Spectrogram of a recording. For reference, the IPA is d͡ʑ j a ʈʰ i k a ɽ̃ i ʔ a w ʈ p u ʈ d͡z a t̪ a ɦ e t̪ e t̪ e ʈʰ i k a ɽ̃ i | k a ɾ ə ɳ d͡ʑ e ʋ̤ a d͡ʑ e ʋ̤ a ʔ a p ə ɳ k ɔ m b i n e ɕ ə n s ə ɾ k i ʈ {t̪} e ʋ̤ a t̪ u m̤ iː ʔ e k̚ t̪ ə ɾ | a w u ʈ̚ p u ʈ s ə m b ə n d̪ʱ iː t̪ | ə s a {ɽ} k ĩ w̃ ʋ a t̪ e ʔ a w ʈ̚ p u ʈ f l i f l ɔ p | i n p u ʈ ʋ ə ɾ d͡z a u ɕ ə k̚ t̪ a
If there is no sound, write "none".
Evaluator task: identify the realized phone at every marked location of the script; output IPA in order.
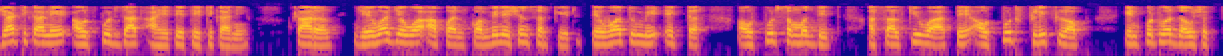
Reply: t̪, l

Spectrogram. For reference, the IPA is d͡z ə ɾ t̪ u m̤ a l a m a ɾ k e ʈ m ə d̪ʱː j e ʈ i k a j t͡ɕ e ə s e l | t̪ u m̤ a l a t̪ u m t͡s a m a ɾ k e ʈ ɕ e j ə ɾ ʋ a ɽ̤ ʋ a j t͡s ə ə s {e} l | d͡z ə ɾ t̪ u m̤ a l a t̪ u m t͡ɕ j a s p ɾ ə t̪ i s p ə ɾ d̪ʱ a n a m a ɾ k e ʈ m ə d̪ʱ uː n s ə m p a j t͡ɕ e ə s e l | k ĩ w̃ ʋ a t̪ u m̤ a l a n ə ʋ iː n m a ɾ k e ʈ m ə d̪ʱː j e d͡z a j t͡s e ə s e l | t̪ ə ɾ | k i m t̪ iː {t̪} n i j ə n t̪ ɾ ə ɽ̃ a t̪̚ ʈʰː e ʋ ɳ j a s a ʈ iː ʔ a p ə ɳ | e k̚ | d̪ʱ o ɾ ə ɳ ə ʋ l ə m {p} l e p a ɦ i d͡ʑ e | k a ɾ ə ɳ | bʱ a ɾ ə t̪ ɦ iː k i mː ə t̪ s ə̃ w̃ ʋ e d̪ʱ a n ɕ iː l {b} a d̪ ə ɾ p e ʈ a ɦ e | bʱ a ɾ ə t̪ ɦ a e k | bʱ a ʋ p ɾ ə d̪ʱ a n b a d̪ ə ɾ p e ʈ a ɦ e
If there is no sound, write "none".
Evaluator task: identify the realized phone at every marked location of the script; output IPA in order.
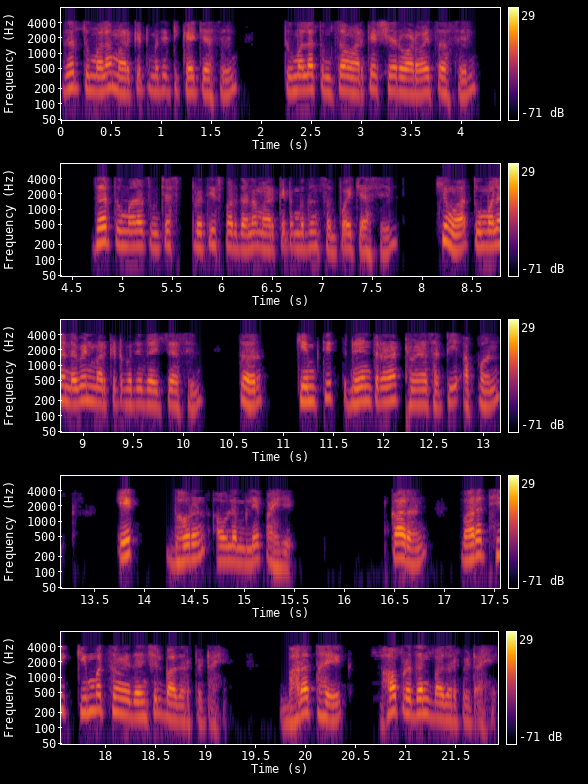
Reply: e, t̪, b, b

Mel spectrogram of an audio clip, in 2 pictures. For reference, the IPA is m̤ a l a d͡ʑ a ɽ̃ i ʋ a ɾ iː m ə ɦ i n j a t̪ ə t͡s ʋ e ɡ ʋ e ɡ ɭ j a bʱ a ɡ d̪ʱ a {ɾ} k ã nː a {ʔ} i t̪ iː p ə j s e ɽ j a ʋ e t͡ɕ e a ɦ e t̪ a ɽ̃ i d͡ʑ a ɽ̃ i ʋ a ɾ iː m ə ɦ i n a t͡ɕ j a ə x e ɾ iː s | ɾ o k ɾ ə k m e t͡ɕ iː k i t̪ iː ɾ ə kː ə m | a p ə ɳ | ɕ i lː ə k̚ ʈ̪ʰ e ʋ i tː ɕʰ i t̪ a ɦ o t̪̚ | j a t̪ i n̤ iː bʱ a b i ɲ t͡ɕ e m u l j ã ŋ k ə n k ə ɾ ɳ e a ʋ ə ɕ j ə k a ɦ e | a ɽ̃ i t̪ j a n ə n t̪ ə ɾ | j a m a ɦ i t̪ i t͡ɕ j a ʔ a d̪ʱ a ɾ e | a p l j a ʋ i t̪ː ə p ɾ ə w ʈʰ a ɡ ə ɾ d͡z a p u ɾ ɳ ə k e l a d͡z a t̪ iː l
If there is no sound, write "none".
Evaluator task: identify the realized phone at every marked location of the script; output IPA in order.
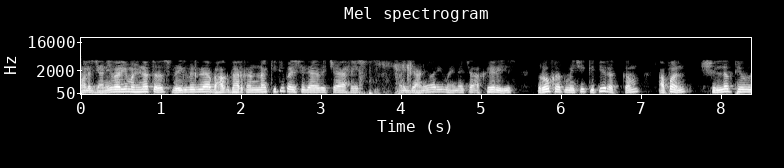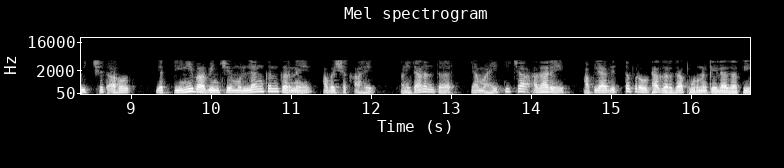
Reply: ɾ, k

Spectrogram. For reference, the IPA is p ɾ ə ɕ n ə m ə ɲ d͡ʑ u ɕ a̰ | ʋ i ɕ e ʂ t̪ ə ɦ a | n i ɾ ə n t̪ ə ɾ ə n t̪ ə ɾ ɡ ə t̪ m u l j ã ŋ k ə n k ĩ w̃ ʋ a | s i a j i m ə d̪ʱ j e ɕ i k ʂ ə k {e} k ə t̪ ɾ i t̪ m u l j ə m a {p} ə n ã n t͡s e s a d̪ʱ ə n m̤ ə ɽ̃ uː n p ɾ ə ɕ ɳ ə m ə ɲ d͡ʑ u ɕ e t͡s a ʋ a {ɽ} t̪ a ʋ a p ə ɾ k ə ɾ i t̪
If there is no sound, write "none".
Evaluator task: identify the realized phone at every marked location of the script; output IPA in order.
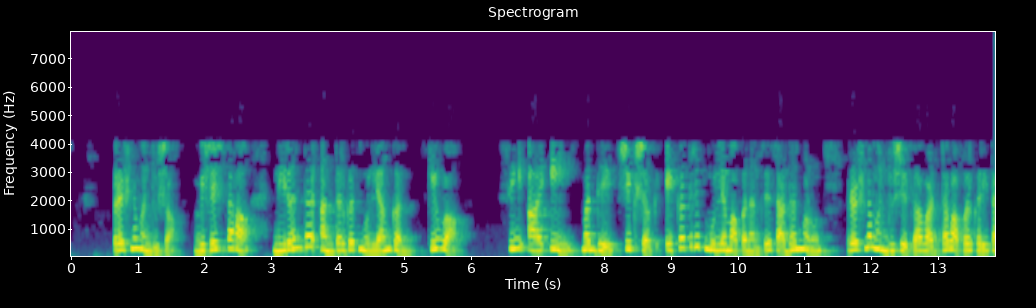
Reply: e, p, ɽ

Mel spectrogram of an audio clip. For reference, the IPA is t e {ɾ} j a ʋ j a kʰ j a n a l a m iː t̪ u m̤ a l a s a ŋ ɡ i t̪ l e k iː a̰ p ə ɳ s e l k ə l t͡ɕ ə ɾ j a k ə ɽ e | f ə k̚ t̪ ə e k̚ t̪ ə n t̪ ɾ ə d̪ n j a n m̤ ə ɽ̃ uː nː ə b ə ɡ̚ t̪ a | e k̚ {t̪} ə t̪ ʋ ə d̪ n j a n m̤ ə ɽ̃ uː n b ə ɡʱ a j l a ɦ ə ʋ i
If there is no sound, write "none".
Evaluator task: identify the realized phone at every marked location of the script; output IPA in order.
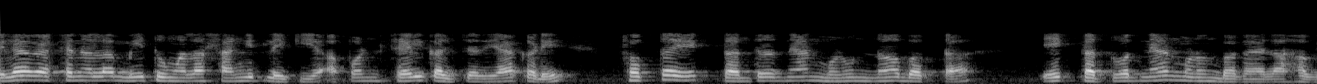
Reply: l, t̪

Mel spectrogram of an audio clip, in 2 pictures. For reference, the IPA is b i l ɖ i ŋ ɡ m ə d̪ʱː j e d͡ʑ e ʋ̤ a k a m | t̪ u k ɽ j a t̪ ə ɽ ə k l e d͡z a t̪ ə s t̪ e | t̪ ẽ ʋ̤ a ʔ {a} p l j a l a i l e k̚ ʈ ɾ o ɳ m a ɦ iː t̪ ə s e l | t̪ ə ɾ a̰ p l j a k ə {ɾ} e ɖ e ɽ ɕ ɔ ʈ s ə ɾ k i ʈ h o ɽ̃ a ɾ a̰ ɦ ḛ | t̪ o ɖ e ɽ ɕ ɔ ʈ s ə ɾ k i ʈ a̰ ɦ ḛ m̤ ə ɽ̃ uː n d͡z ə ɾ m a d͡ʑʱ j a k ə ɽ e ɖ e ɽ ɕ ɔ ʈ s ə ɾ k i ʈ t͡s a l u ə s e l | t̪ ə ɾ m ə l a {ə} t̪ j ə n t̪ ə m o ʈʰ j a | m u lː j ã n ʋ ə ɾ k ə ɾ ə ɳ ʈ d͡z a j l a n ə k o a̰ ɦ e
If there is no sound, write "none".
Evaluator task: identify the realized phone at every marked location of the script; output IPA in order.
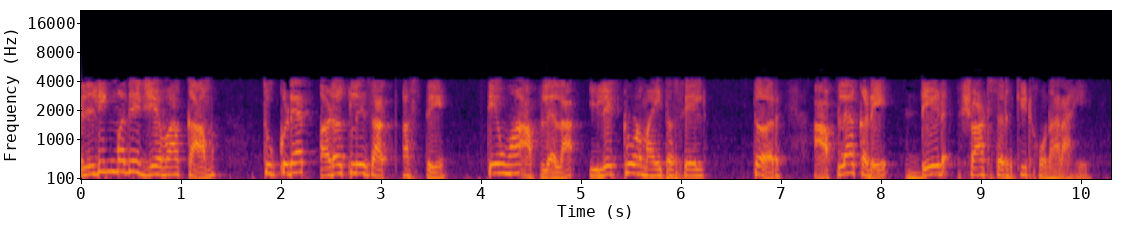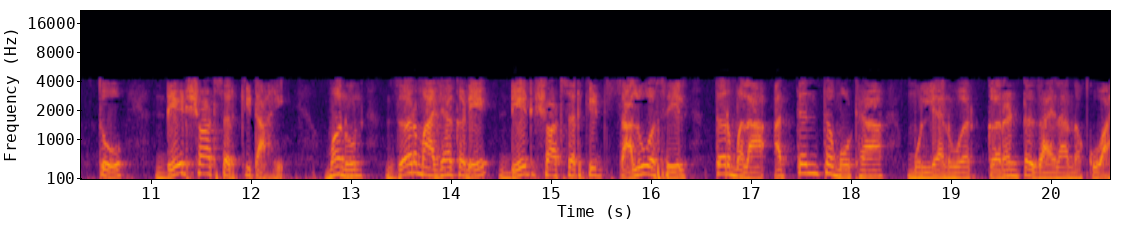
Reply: a, ɽ, ə

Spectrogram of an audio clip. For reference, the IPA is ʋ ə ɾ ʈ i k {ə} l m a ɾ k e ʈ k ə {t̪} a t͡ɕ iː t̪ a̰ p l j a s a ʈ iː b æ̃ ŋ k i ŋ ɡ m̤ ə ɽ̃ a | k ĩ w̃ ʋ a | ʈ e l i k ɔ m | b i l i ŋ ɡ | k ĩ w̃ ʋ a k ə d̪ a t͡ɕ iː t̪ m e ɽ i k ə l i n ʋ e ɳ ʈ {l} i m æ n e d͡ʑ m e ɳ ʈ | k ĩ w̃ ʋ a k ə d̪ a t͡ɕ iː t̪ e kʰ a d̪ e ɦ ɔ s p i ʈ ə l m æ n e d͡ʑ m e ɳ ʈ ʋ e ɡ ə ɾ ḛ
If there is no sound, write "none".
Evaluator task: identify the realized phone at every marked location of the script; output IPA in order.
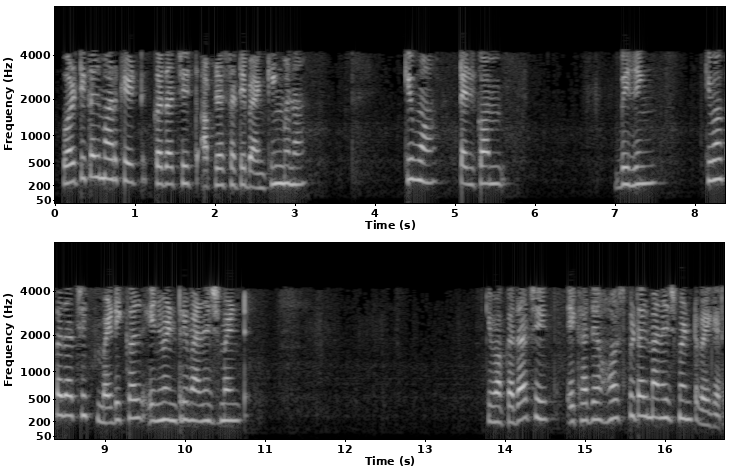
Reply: ə, d̪, ɾ

